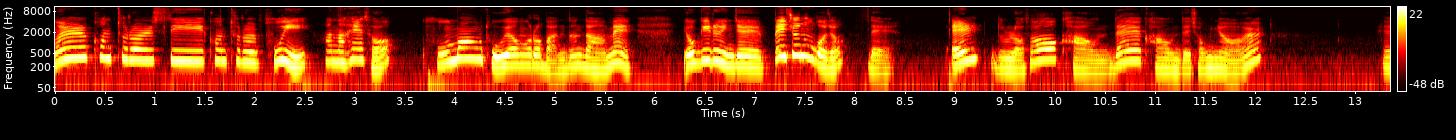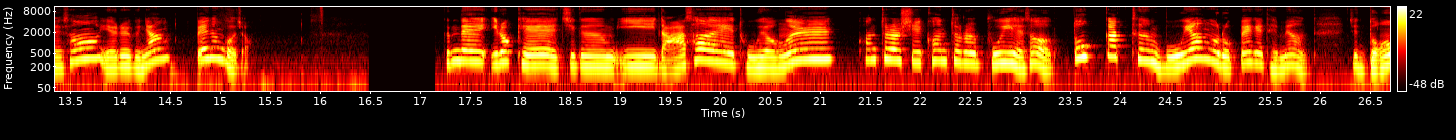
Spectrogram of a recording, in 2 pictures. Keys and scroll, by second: 1.4 super+c, 1.7 super+v, 8.9 l, 15.0 typing.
